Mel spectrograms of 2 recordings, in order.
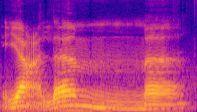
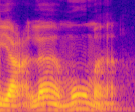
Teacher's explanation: Nah, ini dibaca idgham, ya'lam ma. Maka mim yang pertama ini disukun, kemudian diidghamkan kepada mim kedua, ya'lamma. Jadi asalnya ya'lamu ma, kemudian disukun menjadi ya'lamma, kemudian diidghamkan menjadi ya'lamma, idgham bi gunnah.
